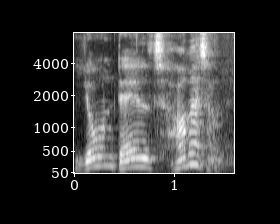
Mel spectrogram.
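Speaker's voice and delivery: high, swooping Danish pronunciation. Shown as a demonstration. Streamer showing how Danes say a player's name, Danish voice. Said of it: "make that voice when speaking Danish".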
